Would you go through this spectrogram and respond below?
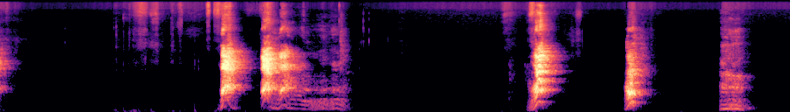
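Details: Young puppy giving shrill, piercing barks, a close pair followed by a drawn-out yelp, then three single yaps spaced about a second apart, with silence between.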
